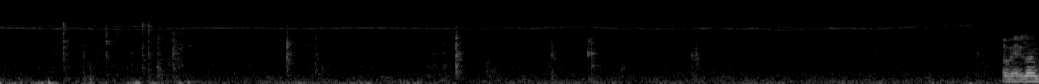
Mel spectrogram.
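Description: Small metal parts click and knock as a man adjusts a mount.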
